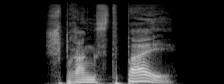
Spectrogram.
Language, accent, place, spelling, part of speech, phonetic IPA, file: German, Germany, Berlin, sprangst bei, verb, [ˌʃpʁaŋst ˈbaɪ̯], De-sprangst bei.ogg
- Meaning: second-person singular preterite of beispringen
